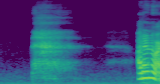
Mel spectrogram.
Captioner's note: sighs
